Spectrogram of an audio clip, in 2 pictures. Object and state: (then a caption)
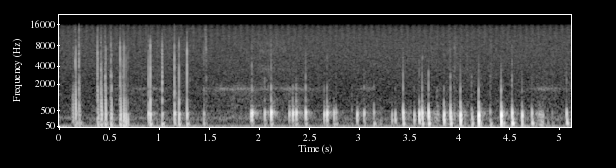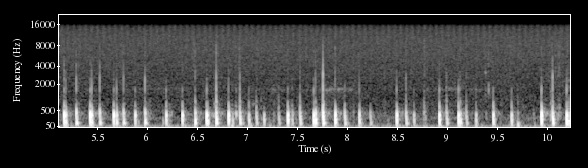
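Leather dress shoe tapped by fingertips. Fingertips tap and scratch the leather upper and sole of a hollow, empty black leather dress shoe held up in one hand. The result is a rapid, uneven stream of short, dull, low taps that die away almost instantly, with faint scratchy texture between them.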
